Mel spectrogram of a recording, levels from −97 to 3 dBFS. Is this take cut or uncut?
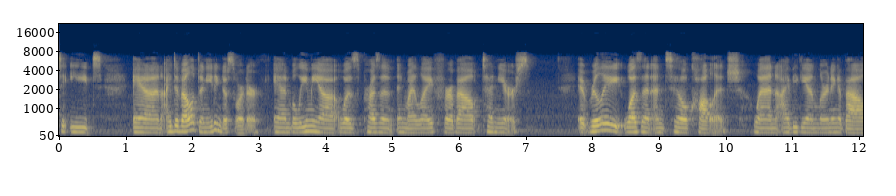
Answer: uncut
